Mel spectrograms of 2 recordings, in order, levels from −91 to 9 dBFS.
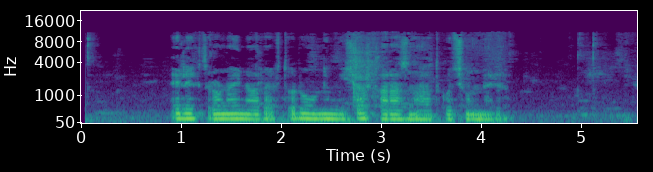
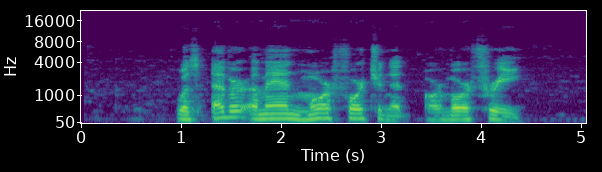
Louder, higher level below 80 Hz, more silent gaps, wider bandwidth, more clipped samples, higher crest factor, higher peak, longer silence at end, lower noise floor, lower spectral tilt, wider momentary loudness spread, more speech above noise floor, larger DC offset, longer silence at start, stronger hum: second, -20 LUFS vs -16 LUFS; first, -44 dBFS vs -54 dBFS; neither; first, 11 kHz vs 7.4 kHz; neither; about the same, 16 dB vs 14 dB; second, -6 dBFS vs -2 dBFS; second, 0.05 s vs 0.7 s; second, -51 dBFS vs -62 dBFS; about the same, -6.5 dB/octave vs -6 dB/octave; about the same, 8 LU vs 9 LU; second, 32 dB vs 47 dB; neither; about the same, 0.9 s vs 0.95 s; neither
